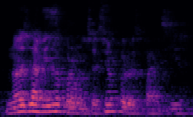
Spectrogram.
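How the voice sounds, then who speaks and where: A man from northern Mexico with a northern Mexican accent, teaching a class, joking and calling on students by name while repeating sounds slowly. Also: medium pitch, far from the mic, noisy background. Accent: northern Mexican Spanish. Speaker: Esperanto teacher. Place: university classroom. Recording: very echoey classroom taped from afar.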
